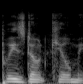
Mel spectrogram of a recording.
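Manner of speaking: imitated old man's pleading tone. Retelling voices heard from a stall: imitating an old man pleading. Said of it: "the voice of an old man saying".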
